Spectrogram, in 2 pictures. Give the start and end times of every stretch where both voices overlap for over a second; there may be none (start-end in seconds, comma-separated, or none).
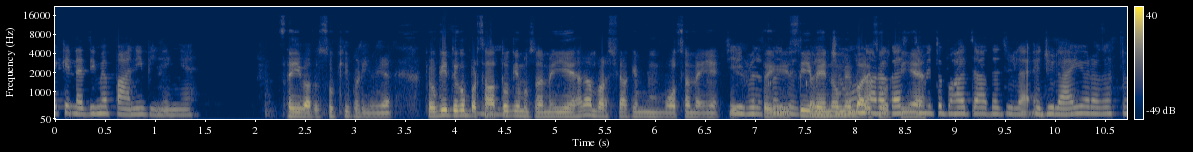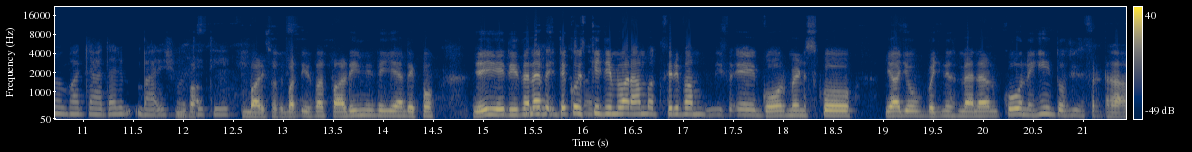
7.1-8.7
